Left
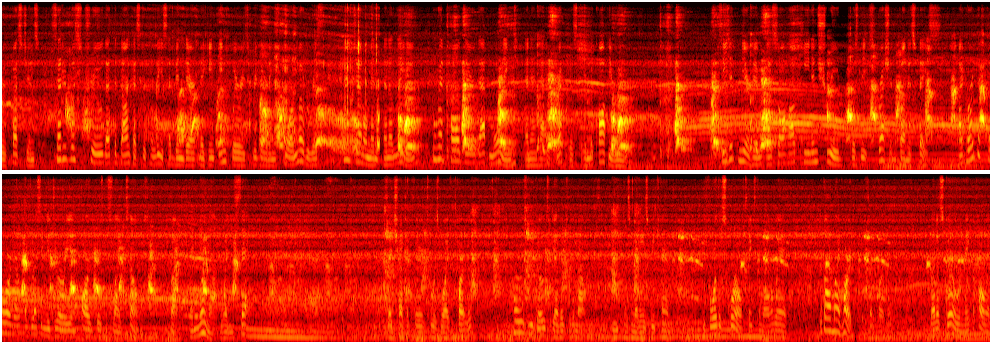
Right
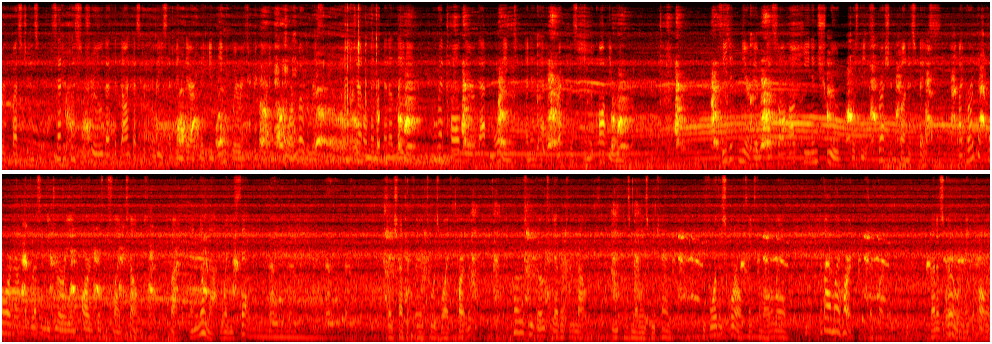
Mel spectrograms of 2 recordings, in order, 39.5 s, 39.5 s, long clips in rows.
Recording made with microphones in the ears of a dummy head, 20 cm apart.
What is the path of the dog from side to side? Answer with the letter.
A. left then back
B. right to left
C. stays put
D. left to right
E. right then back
A.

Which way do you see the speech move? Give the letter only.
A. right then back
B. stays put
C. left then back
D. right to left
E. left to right
B.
